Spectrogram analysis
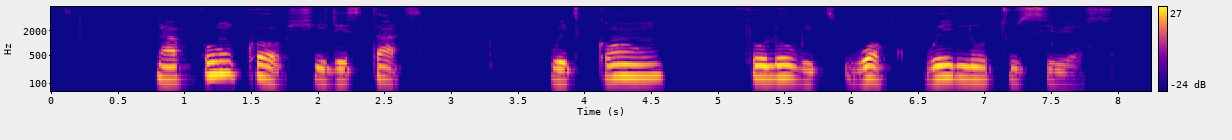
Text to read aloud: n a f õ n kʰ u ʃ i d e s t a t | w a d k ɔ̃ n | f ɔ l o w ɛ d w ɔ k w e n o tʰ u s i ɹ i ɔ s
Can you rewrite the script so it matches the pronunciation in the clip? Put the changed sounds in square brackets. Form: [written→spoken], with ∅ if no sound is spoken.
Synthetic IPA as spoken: n a f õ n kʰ [u→ɔ] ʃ i d e s t a t | w [a→i] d k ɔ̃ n | f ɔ l o w [ɛ→i] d w ɔ k w e n o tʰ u s i ɹ i ɔ s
